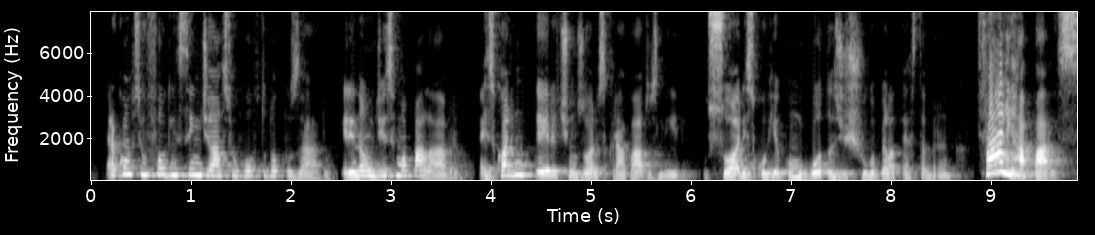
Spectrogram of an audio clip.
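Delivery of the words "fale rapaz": loud, harsh, commanding schoolmaster-like yell. Narrator reads a teacher shouting at an accused boy, shouting. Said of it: "Gritou Lugari".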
